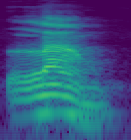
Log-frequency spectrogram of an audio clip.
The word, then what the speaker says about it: lamb: Whenever there is a combination of M and B at the end of a word, then B is not pronounced.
